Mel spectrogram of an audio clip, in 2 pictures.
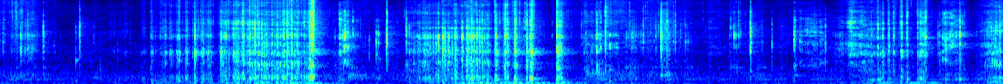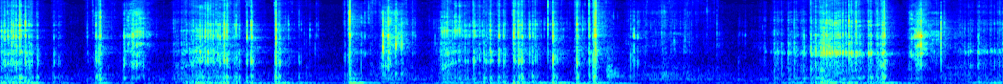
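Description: A blade scrapes curls off the edge of a dry yellow bar of solid soap held in the palm. Repeated bright, crisp scraping and rasping strokes come in bursts with short quiet gaps, with almost no low end and no ring after each stroke.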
